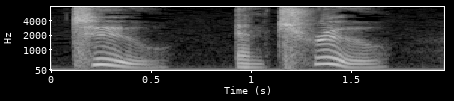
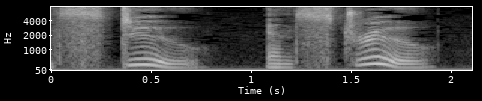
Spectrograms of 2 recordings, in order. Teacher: With ST or STR, the true T loses that strong puff of air. So in the words to and true, we have the puff of air. But in stew and strew, that strong puff of air is absent. Take your hand and place it in front of your lips, say these 4 words, and you will feel the difference.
